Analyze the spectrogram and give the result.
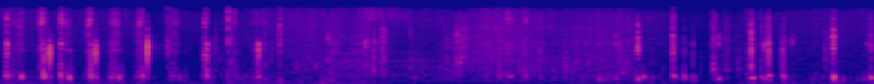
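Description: A black plastic joystick controller with a hollow square base is held close in both hands while fingertips and nails tap and scratch its casing. Quick, dry clicks with a hollow low-mid body come in clusters, broken by a stretch of steady, soft scratching before the tapping picks up again.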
